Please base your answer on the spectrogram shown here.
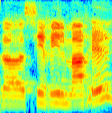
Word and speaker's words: Ciryl Gane: And since then, I've seen on your Instagram you've been working with Ciryl Gane.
